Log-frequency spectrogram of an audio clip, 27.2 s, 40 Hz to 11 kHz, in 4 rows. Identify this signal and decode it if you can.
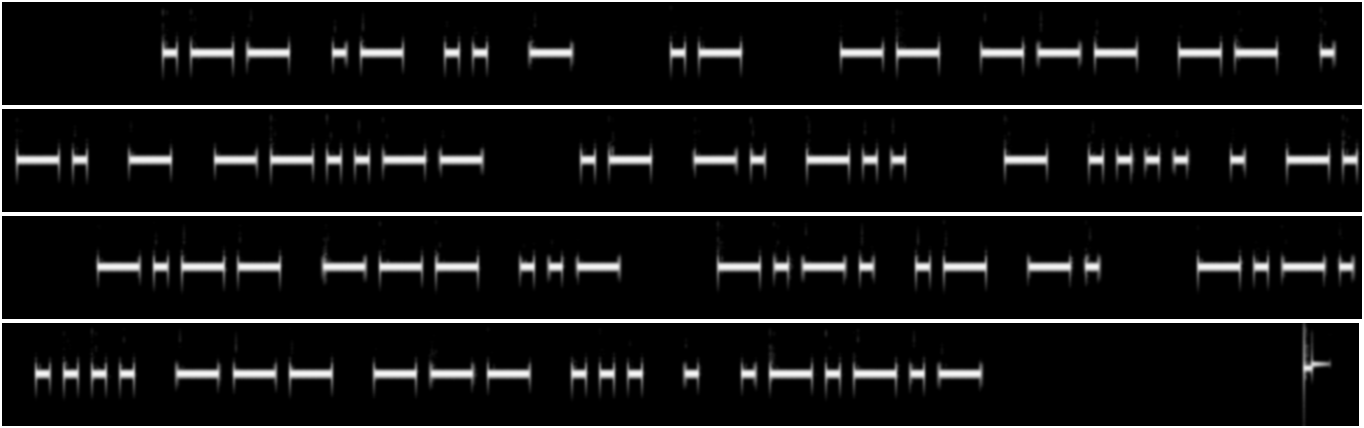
Morse code, heard as a keyed tone, about 17 wpm, 700 Hz. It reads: WAIT A MOMENT, AND THEN YOU CAN CHOOSE.
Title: Sentences from Top 1000 Words - Review Part 4 - 17wpm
